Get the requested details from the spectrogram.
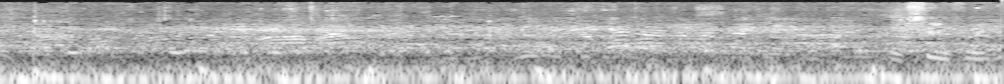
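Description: A crowd of people chatters and talks outdoors at a distance.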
